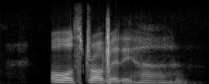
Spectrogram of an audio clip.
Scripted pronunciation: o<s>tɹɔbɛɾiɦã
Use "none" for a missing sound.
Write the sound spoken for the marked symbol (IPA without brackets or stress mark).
s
